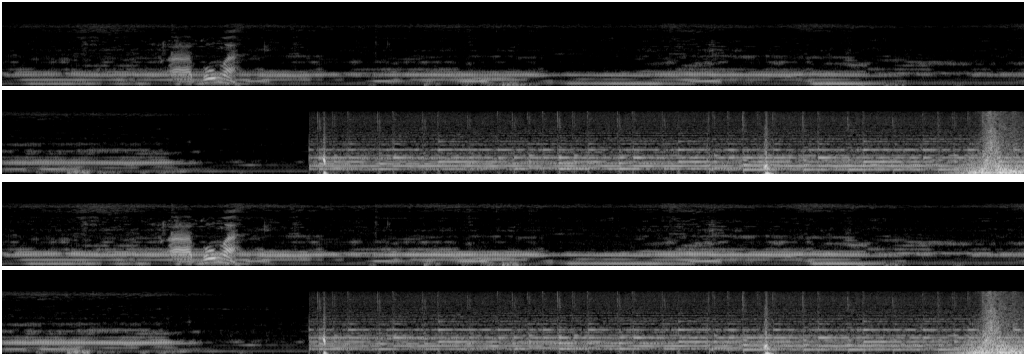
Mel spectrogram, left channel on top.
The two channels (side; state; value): both; normal; correlation 0.87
